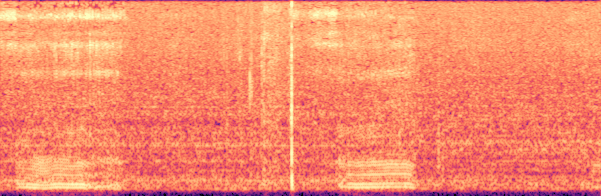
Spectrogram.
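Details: Sleeping puppy snoring with open eyes: two drawn-out nasal snores about a second long, separated by soft raspy breathing, with a sharp click between them.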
